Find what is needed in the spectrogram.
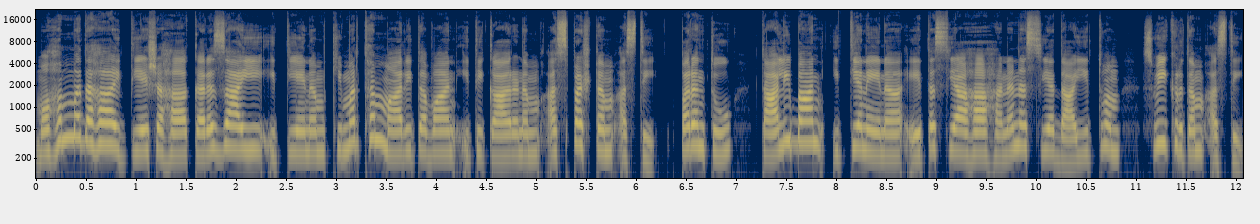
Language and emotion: Sanskrit, neutral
